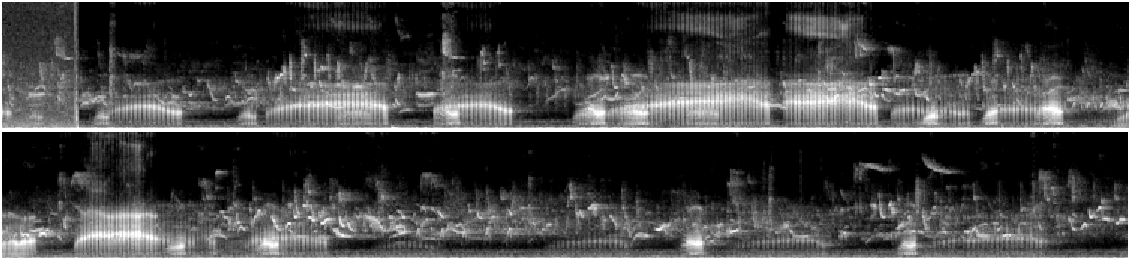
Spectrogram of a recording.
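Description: Frogs croaking in a pond: a run of drawn-out croaks one after another through the first half or so, then only now and then.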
